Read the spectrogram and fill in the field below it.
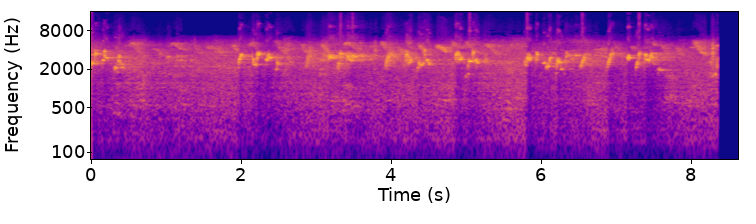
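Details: Red-whiskered bulbul kept in a cage, being exercised in a bird arena at Serangoon North Ave 1 on an afternoon in February 2017: a dense run of lively, warbling chirps and trills repeated almost continuously over a hissing background.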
